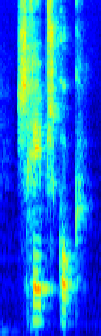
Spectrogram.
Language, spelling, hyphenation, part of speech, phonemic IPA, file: Dutch, scheepskok, scheeps‧kok, noun, /ˈsxeːps.kɔk/, Nl-scheepskok.ogg
- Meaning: the cook of a ship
